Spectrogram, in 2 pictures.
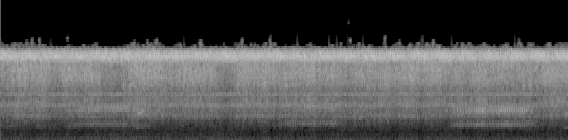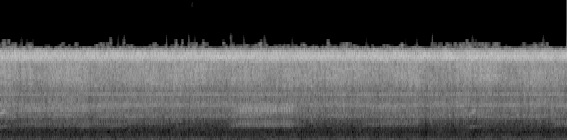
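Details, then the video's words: Summer dusk chorus of male cicadas in Georgia, USA, chirping to draw females; an unbroken shrill buzz fills the air while lower wavering notes come and go in slow waves. "Cicadas at Dusk, Summer Night"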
